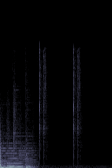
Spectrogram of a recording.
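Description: Background music stops under a second in, followed by two brief, sharp handling sounds from an acrylic keychain and its metal ring and chain being turned over in the hands.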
